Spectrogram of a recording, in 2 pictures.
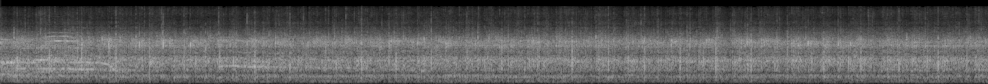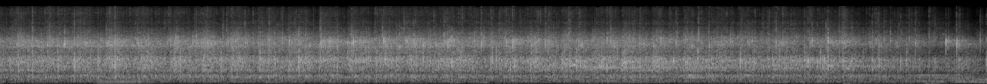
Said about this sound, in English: You know, if you clap this much for just the previews, can you imagine what's going to happen when you get to the movie in the full length?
